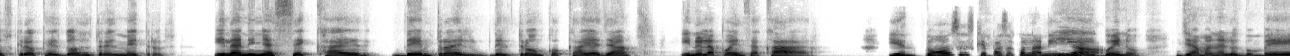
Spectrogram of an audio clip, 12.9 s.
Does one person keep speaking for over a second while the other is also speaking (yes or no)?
no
